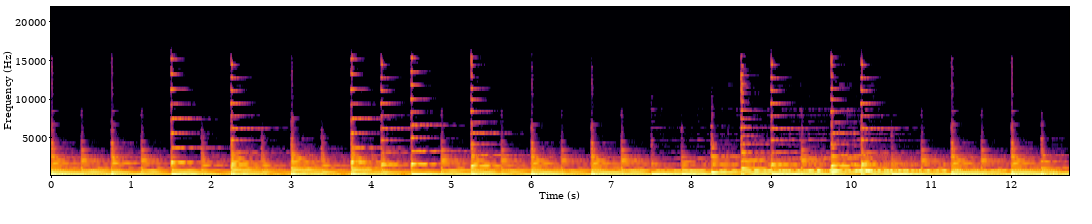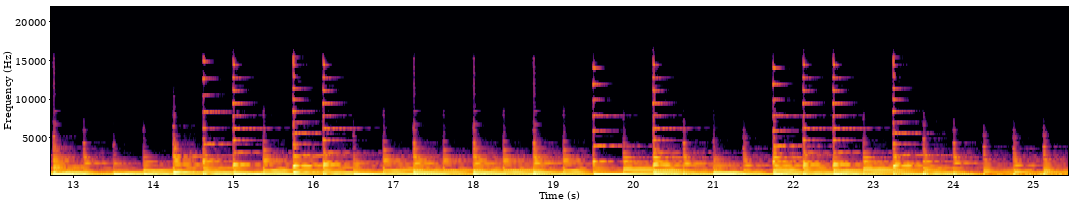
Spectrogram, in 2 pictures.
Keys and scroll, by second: 8.3 ctrl++, 13.8 Right.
